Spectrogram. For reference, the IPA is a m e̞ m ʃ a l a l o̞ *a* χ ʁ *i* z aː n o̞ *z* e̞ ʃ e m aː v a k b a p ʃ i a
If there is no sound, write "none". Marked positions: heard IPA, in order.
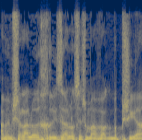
e, i, s

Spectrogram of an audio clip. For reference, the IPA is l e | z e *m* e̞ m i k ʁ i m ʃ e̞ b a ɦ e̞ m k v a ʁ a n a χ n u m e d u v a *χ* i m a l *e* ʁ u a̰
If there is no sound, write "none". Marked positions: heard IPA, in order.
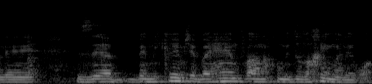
b, χ, e

